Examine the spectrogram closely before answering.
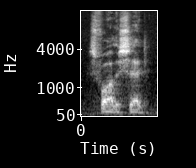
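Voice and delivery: usual speaking voice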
